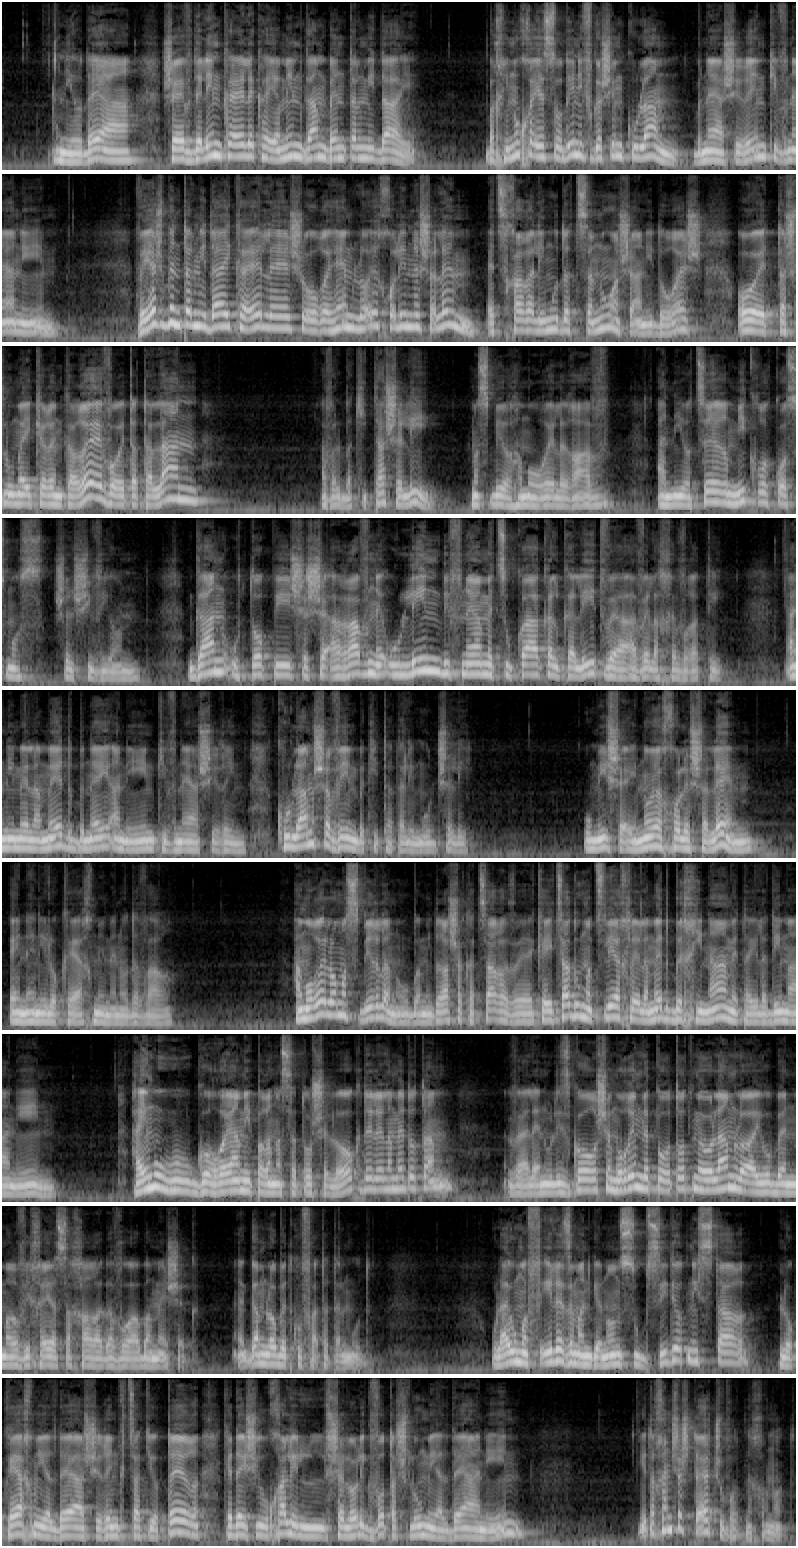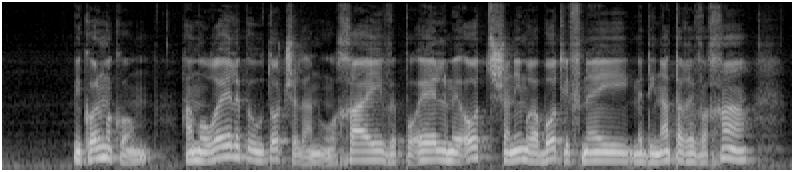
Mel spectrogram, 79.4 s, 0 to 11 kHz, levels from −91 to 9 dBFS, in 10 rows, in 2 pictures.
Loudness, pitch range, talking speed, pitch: -19 LUFS, 120-160 Hz, 115 wpm, 135 Hz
